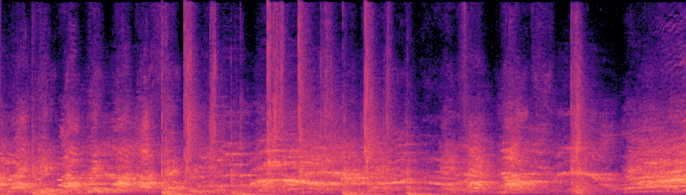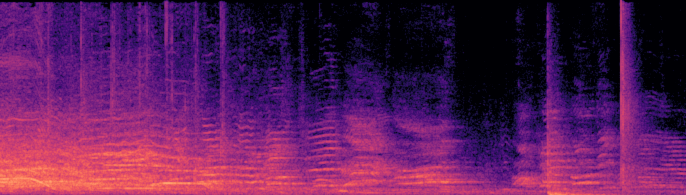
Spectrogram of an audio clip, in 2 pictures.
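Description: A group of young women stomp their feet on a wooden stage, heard in a large echoing hall.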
